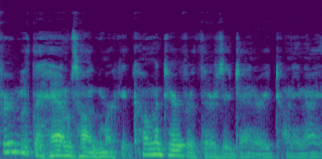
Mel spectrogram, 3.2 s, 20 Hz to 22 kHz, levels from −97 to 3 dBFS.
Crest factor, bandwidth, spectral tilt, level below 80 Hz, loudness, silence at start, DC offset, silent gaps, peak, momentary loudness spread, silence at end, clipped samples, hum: 18 dB; 10.5 kHz; -6 dB/octave; -50 dBFS; -32 LUFS; 0 s; under 0.1%; none; -14 dBFS; 11 LU; 0 s; under 0.1%; none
